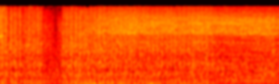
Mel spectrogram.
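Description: An explosion booms nearby.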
